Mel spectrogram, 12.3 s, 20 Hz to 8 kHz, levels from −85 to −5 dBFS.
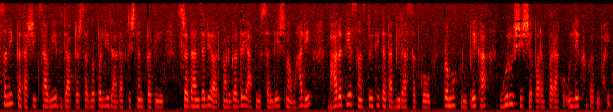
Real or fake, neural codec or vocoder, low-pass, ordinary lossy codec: real; none; 7.2 kHz; MP3, 32 kbps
